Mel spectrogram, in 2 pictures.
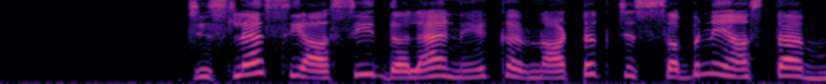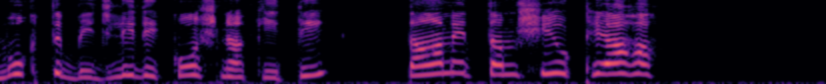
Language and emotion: Dogri, angry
